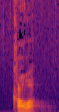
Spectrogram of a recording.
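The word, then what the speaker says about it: Challah: I think I prefer the Chabalah bread. Am I pronouncing it right, Pastor David? Chabalah? Is that Chabalah bread? Is that, what? Kala? Kala bread? Okay. But then he takes the cup, and he said, "This is the blood of the New Testament, of my blood."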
